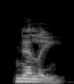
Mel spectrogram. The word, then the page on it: nelly: Australian English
